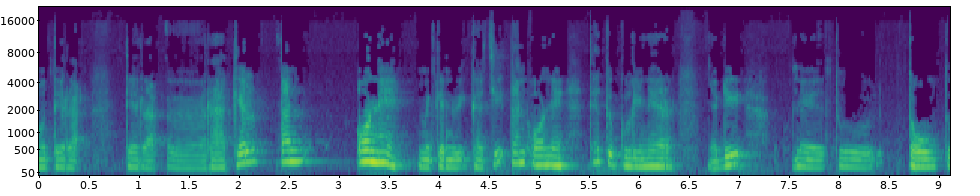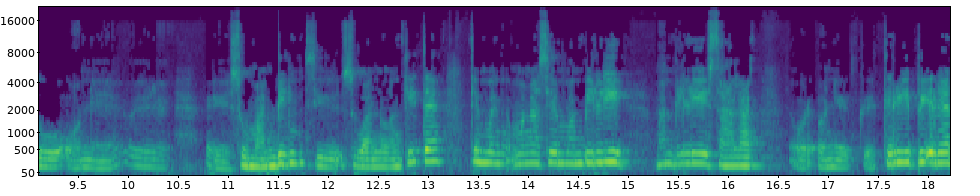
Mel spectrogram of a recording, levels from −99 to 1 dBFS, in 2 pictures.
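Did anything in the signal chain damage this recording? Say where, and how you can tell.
Yes: repeated packet loss (robotic sound) on the network path, 7.2 to 15.6 s. Gaps up to 30 ms, refilled by repeating prior audio, appear as smeared spectrogram stutters.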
